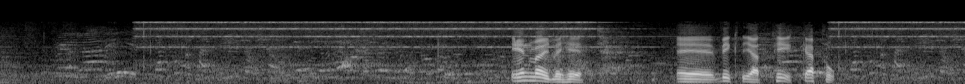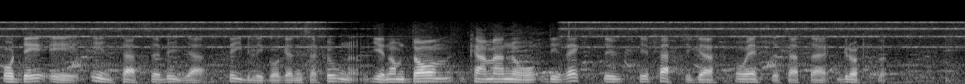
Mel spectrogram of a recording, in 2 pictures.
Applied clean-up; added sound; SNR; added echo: none; Bell; 7 dB; none.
